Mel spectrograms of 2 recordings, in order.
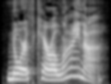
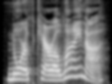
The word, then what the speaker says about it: North Carolina: This state is stressed on the third syllable of the second word. North Carolina. North Carolina.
